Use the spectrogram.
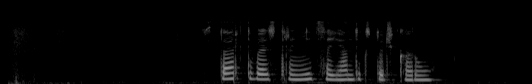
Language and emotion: Russian, neutral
